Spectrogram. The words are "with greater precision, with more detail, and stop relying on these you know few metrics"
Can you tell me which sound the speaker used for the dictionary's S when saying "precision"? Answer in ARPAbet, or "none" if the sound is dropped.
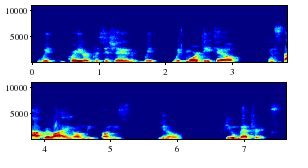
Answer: SH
